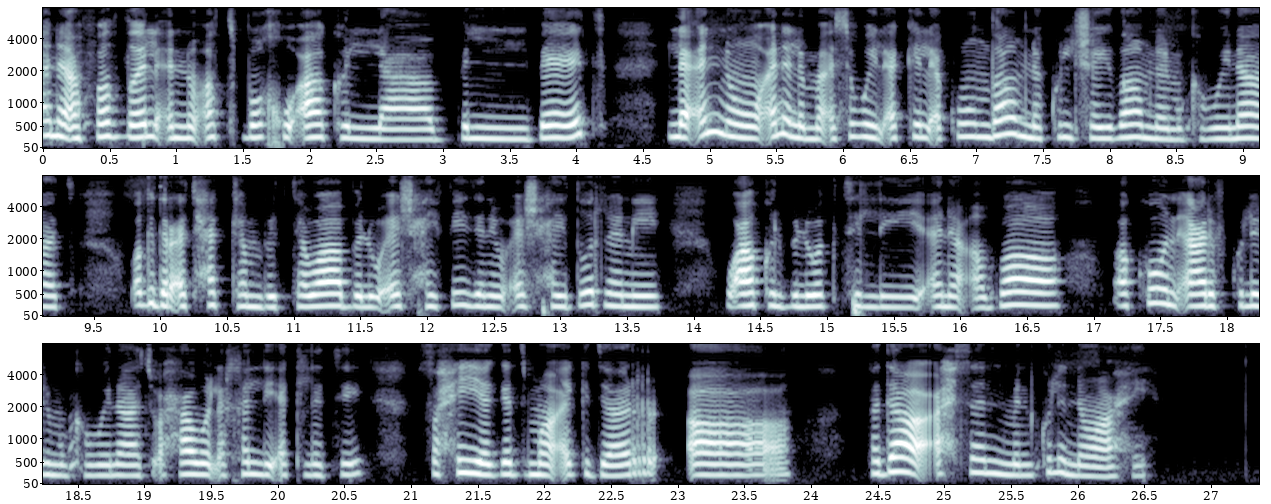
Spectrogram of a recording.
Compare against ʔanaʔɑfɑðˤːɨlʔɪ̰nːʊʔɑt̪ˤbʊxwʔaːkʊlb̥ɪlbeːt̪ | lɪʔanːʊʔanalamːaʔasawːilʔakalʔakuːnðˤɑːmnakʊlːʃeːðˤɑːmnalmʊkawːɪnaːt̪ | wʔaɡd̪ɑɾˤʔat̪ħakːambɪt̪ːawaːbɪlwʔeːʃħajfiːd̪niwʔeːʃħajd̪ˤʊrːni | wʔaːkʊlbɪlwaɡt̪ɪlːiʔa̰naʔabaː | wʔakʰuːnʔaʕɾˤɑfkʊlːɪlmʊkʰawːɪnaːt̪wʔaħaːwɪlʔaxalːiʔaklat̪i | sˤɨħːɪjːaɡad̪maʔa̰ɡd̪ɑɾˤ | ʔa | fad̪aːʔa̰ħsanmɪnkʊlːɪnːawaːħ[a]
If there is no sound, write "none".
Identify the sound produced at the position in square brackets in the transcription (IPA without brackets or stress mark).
i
